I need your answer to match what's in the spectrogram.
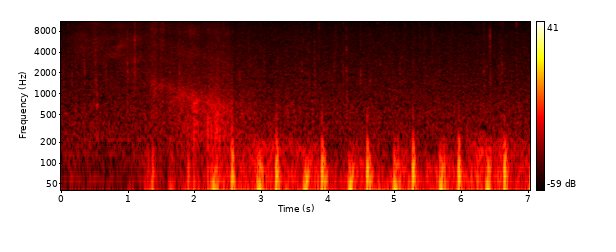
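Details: Soft, regular low heartbeat thumps, roughly 70 a minute, with faint rustling at the start, picked up by microphone during a live ASMR stream; normal heartbeat.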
